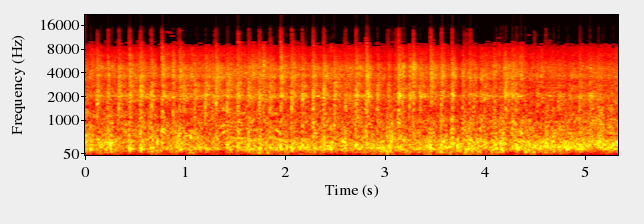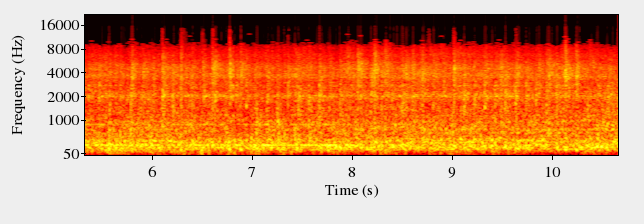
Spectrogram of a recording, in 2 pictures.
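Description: A moving train heard from inside its carriage at the window: a loud, steady rush of running noise with a rapid clatter of wheels over the rails.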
